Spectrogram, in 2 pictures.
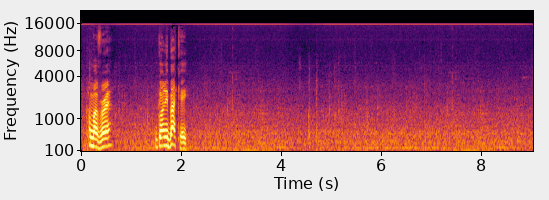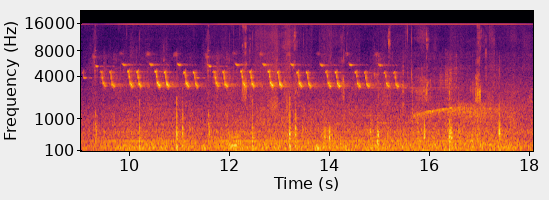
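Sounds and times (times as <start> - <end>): outdoor background noise: 0.0 - 18.0
songbird chirping: 5.0 - 18.0.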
